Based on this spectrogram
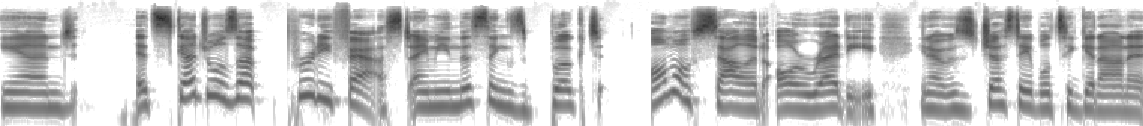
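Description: A woman's unremarkable speaking voice at medium pitch, with an American accent, lively intonation, moderate pace and very even loudness, in a very clean, silent, dry, close recording with no echo. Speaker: radio co-host. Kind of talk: casual chat. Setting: studio.

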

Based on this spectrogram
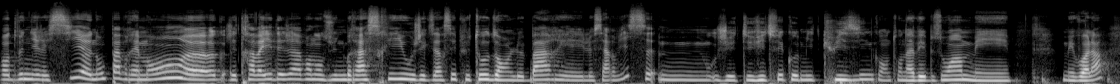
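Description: This woman has a plain, everyday voice with a fairly high pitch. She talks at a moderate pace with fairly even intonation. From Barcelona, Spain. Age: 20s. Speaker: seasonal snack bar worker. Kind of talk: interview.

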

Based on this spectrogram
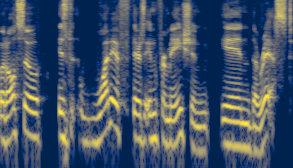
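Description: A man's medium-pitched voice, a plain, everyday voice, shows ordinary pitch variation. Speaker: sleep scientist. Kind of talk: casual interview.

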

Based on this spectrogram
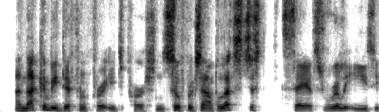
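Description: A man's voice against a quiet background. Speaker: business coach. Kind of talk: interview conversation. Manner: hesitant, repeats words.

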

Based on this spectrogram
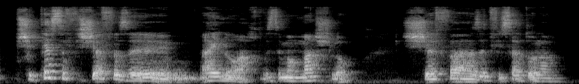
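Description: Audible room echo surrounds the recording. A woman speaks at a very slow pace. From Israel, Jerusalem. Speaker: nonprofit founder and CEO. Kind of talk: interview, life story.

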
